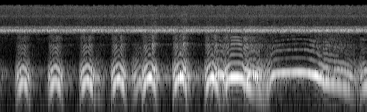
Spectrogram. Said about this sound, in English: Their signature hooting sequence has been memorably described as "Who cooks for you? Who cooks for you all?" But this is just one of more than a dozen barred owl calls, ranging from a siren call to a wail to a wonderfully entertaining monkey call.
